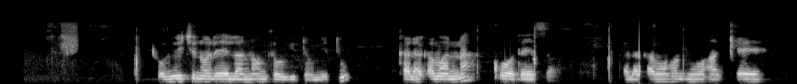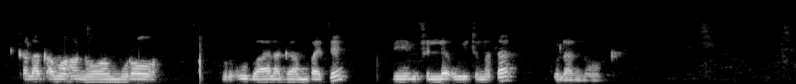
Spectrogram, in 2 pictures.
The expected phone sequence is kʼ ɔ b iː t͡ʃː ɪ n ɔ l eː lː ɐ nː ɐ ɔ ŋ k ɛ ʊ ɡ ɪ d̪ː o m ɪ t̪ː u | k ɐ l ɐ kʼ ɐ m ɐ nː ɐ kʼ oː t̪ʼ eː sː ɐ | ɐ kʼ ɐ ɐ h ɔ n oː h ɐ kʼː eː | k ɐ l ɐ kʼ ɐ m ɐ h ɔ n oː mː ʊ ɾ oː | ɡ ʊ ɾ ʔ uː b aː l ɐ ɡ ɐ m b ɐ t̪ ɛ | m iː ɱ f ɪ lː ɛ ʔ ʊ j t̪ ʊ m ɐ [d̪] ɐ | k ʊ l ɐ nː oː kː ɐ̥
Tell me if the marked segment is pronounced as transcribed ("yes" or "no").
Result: no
